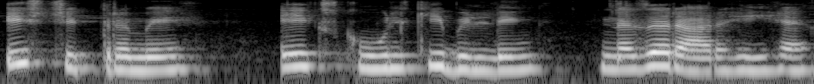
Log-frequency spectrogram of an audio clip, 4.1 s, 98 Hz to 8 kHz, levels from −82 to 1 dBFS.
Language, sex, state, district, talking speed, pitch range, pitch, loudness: Hindi, female, Chandigarh, Chandigarh, 160 wpm, 205-240 Hz, 215 Hz, -18 LUFS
